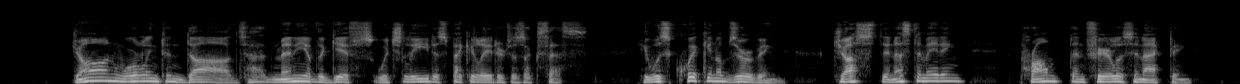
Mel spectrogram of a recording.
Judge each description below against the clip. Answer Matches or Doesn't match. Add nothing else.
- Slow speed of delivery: Matches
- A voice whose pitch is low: Matches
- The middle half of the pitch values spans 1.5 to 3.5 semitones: Doesn't match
